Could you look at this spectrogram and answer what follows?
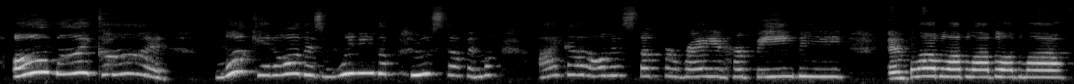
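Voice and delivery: high-pitched gushing, held up high all through; mock an over-thrilled relative; excited aunt. Aunt gushing to mom about baby gifts, excited. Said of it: "She was so excited".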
